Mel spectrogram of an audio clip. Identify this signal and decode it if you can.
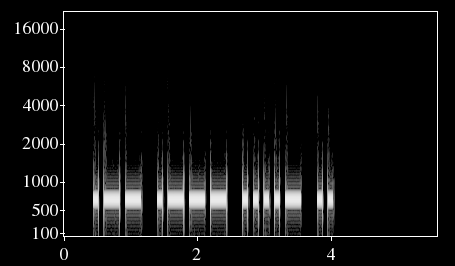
Morse code, heard as a keyed tone, about 15 wpm, 700 Hz. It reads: WJ4I
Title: USA Call Signs - 4 Characters - Repeated 3x - 15wpm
